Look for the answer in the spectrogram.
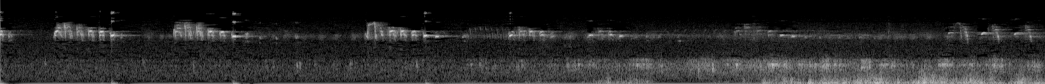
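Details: Bald eagle, a male on incubation duty at the nest, calls out while waiting for his mate to relieve him. Repeated high, squeaky piping phrases with sharp chattering notes, then softer calls as a low rumbling noise builds in the background.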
